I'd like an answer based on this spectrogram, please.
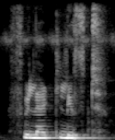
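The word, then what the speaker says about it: philatelist: फिलेटिस्ट मतलब वो आदमी जो स्टम्प को कलेक्ट करे और उसको पढ़े, उसके बारे में जाने, उसको बोलते हैं फिलेटलिस्ट. फिलेटलिस्ट, प्रोनाउंसिएशन शुड बी क्लियर.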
